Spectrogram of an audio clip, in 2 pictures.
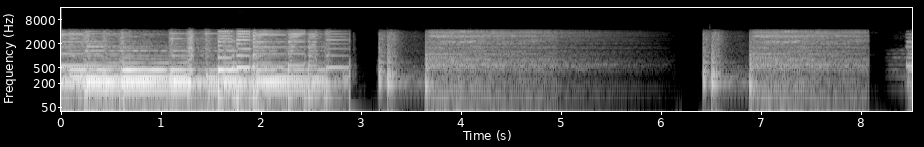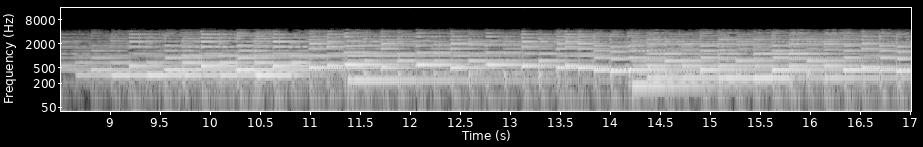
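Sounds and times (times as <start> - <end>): piano-like keyboard melody: 8.4 - 17.0.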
